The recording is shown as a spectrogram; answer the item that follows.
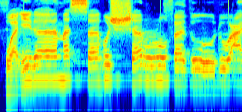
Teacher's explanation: Di sini ada kekeliruan di kalimat syarru. Di sini nggak boleh panjang.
